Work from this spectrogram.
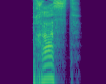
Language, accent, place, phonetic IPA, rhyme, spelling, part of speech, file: German, Germany, Berlin, [pʁast], -ast, prasst, verb, De-prasst.ogg
- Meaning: inflection of prassen: 1. second-person singular/plural present 2. third-person singular present 3. plural imperative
